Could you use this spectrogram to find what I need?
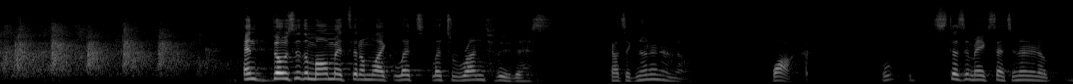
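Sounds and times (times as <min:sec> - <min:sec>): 
audience clapping: 0:00.0 - 0:02.5
speech: 0:02.4 - 0:07.0, 0:07.7 - 0:08.2, 0:08.8 - 0:10.7.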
